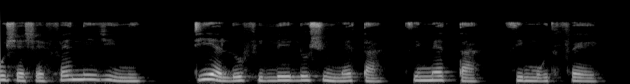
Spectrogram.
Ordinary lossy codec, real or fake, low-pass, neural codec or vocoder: none; real; 7.2 kHz; none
